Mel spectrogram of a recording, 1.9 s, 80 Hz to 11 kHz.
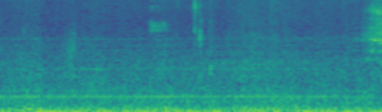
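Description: Opel Astra K 1.6 CDTI diesel with manual gearbox runs at a steady low rumble, heard from inside the car and sounding close and continuous with no talking.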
